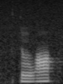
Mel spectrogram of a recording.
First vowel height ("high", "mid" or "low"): high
